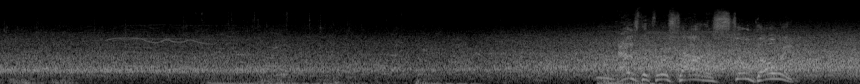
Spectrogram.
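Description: A stadium crowd roars steadily and swells louder near the end.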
